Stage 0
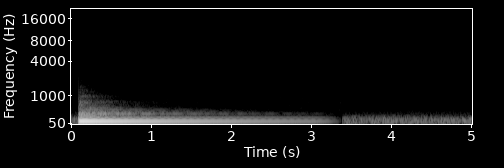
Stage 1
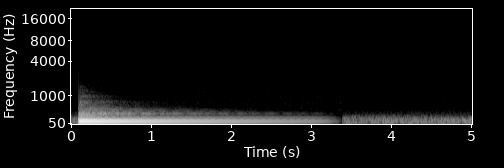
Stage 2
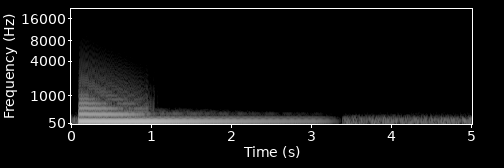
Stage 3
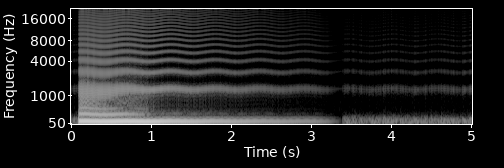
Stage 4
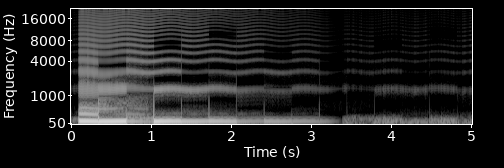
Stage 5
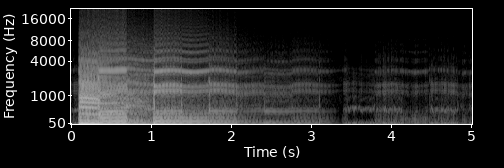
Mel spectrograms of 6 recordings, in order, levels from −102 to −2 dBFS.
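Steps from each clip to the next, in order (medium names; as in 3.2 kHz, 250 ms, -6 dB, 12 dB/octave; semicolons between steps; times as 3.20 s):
bass shelf 89 Hz +6.5 dB; trim +3.5 dB
hard clipper -24 dBFS, distortion -5 dB; trim -9 dB
sorted samples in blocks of 32 samples; vibrato 1.8 Hz 55 cents; trim +7.5 dB
stepped phaser 2.9 Hz 210–3100 Hz; trim +4.5 dB
mistuned SSB +59 Hz 170–2200 Hz; full-wave rectifier; trim +7 dB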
